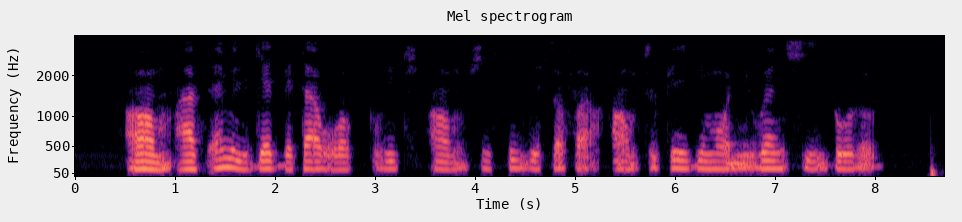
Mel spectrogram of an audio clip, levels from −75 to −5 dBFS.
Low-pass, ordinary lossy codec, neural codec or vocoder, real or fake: 3.6 kHz; none; vocoder, 22.05 kHz, 80 mel bands, WaveNeXt; fake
